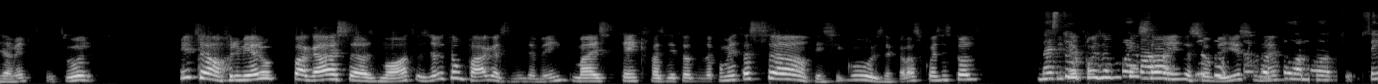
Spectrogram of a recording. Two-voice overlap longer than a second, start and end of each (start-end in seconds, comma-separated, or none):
10.5-12.9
